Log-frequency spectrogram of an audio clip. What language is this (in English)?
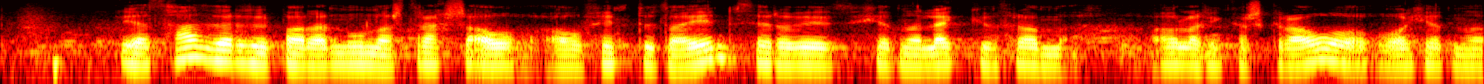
Icelandic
